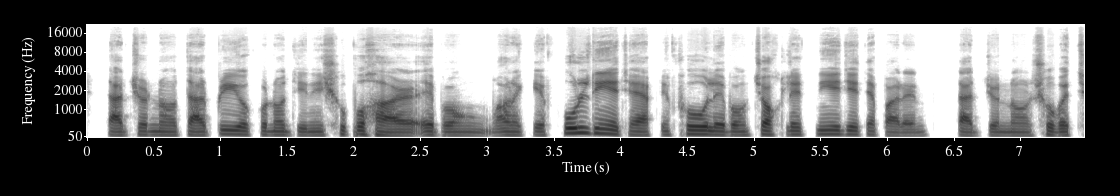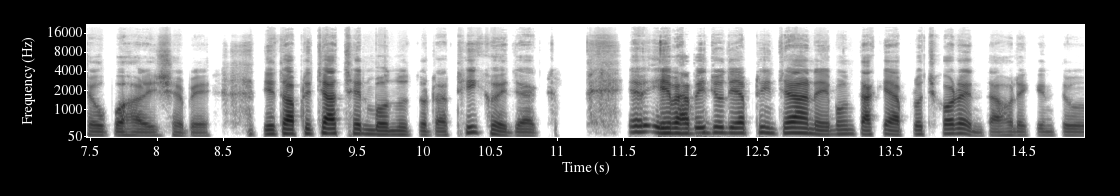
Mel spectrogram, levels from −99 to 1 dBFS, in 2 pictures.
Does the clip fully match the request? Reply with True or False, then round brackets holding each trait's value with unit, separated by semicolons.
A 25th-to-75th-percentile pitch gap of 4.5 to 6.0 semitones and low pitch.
True (4.9 semitones; 125 Hz)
